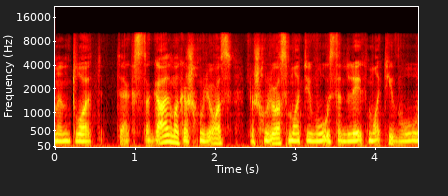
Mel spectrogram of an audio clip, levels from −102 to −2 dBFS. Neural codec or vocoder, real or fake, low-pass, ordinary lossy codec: autoencoder, 22.05 kHz, a latent of 192 numbers a frame, VITS, trained on many speakers; fake; 9.9 kHz; AAC, 48 kbps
